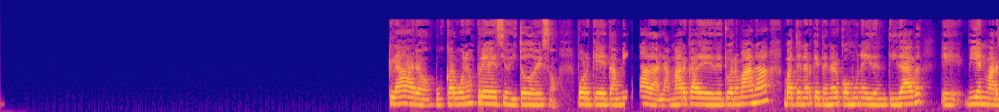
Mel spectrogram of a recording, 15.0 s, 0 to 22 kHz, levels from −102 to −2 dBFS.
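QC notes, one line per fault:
Throughout, low-delay AAC compression: the speech sounds rough and grainy, with a noisy haze between the harmonics and a thin, synthetic top end. That's likely a low-delay AAC coder, whose short frames blur pitch detail, running at something like 32 kbps.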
